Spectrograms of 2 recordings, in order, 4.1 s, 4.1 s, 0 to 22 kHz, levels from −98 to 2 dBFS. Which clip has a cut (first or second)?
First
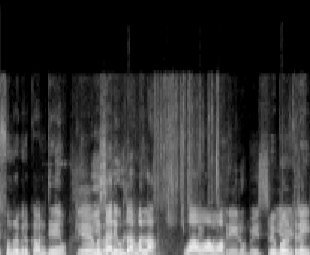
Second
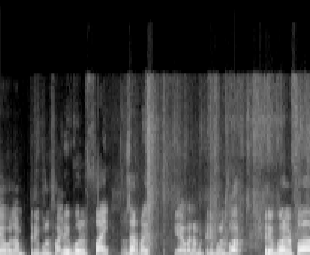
second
